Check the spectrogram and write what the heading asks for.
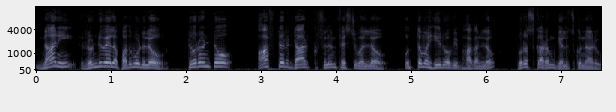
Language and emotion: Telugu, neutral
